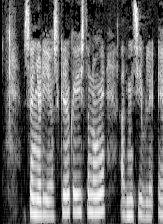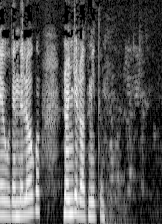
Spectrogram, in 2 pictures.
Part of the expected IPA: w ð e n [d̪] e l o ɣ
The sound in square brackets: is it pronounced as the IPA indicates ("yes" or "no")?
yes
